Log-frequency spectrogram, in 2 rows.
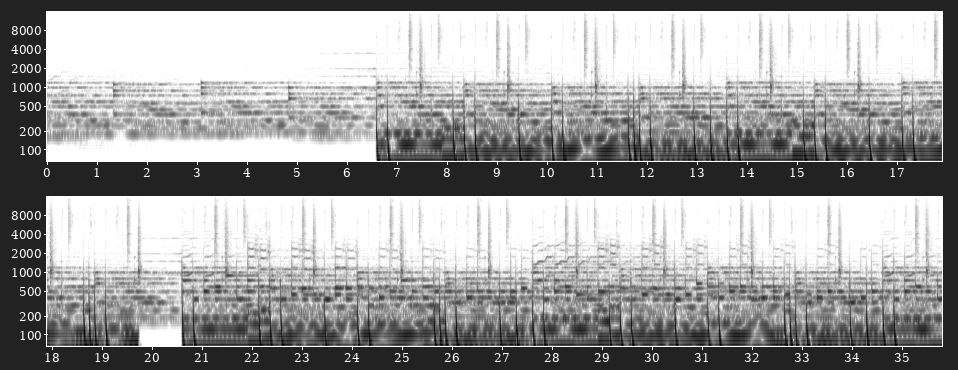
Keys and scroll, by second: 21.8 ctrl+g, 26.0 ctrl+-.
